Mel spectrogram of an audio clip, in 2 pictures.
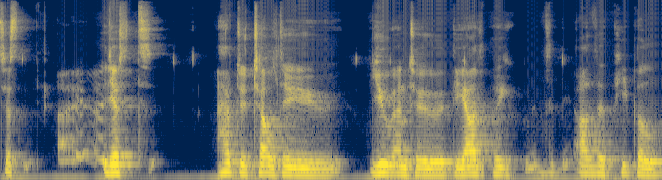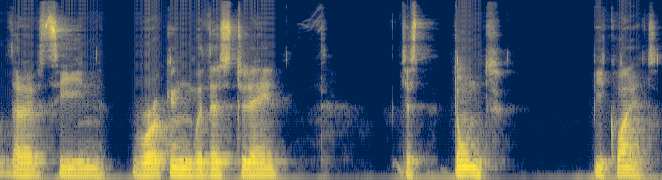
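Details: Adult man with aphasia after a stroke, in rehabilitation with therapists; his speech was like a two-year-old's on waking after the stroke; has trouble finding names and words; aphasia after stroke.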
